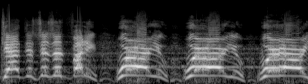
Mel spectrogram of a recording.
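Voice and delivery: very high, loud, repeated screaming. Retelling a son screaming in dark sewer pipes: imitating Coleman screaming. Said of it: "And then he started screaming".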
